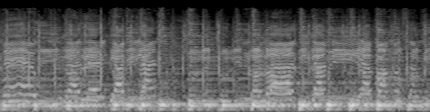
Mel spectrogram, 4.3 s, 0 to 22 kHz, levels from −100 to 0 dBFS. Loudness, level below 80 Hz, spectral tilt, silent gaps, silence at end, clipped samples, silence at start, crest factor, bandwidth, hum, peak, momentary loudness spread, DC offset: -26 LUFS; -56 dBFS; -5 dB/octave; none; 0 s; under 0.1%; 0 s; 14 dB; 14.5 kHz; none; -10 dBFS; 3 LU; under 0.1%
